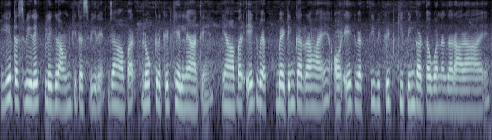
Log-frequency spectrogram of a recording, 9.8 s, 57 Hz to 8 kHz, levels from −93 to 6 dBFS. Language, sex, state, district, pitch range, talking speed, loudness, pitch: Hindi, female, Maharashtra, Nagpur, 180-205 Hz, 195 wpm, -16 LUFS, 195 Hz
